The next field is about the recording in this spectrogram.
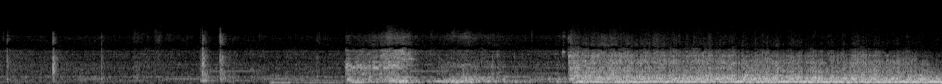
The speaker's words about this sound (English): What happened? Just as we left the coach, sir, a bolt of lightning struck. Lucky we weren't all blasted into the next world.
